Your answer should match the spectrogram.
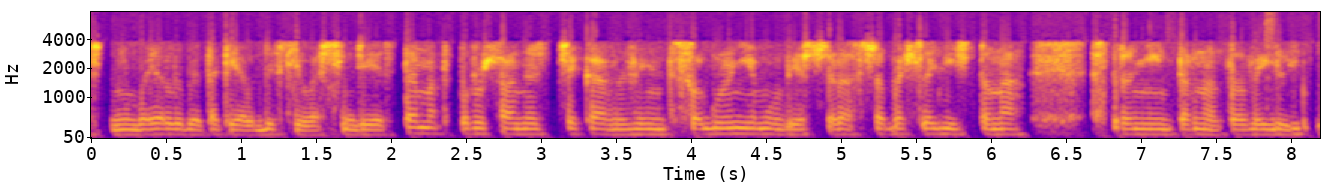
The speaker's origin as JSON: {"language": "Polish", "town": "Wrocław", "region": "Lower Silesian Voivodeship", "country": "Poland", "said": "pochodzę z Wrocławia jestem"}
